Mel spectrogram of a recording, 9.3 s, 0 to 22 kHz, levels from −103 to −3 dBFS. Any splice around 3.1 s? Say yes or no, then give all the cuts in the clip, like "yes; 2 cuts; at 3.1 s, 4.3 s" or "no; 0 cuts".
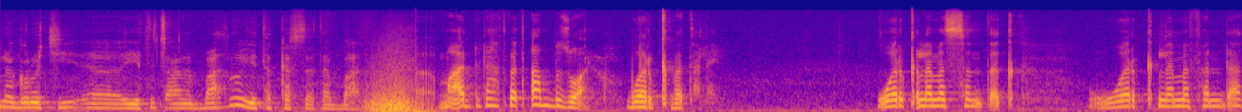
yes; 1 cut; at 3.1 s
